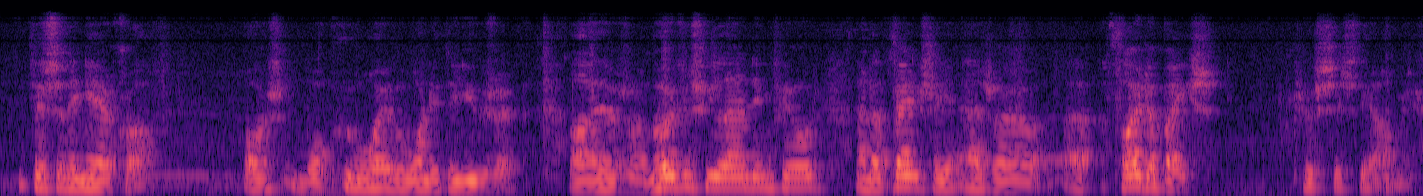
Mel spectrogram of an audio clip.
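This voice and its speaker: Fairly high-pitched male speech in a southern English accent, moderate in pace and fairly even in intonation, with long, frequent pauses. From Portsmouth, England. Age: 80s+. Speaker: war veteran. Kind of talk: interview answer.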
